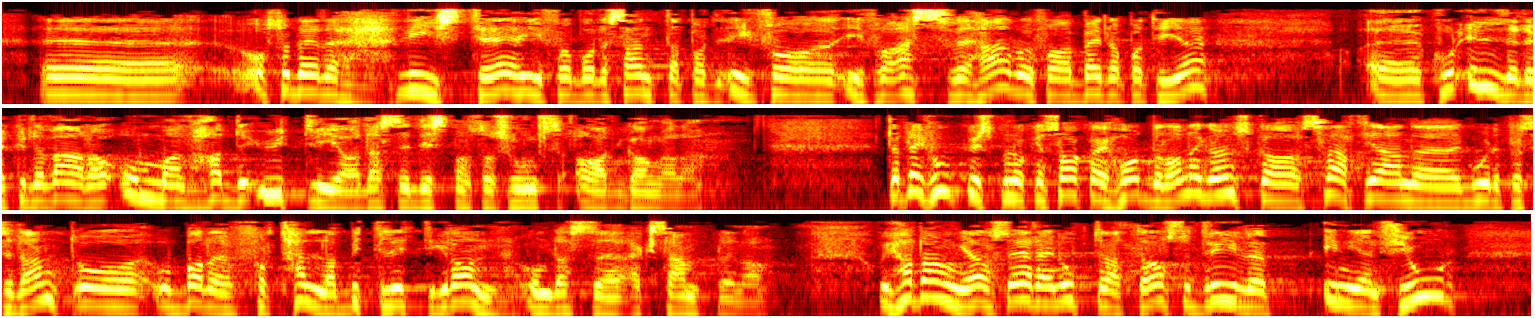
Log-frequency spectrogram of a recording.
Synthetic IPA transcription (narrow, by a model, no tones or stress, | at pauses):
ɔsɔblæɪd̪ɛʋiːst̪ʰɪɪfɾɔboːd̪əsɛnt̪əɾpɑɪfɾɔɪfɾɔɛsʋeːɦæːɾɔɪfɾɔɑɾbæɪd̪ɑɾpɑʈ̪iːə | kʰʊɾɪlːəd̪ɛkʰʉnːəʋæːɾəʔʊmːɑnɦɑd̪ːəʉːt̪ʋiːɑd̪ɛsːəd̪ɪspɑnsɑʂuːnsɑːʋ̪ɡɑŋɑnə̰ | d̪̥ɛblæɪfuːkʉspʰɔnɔkːənsɑːkəɾɪɦɔd̪əɾlɑnɛɡœnskɑɾsʋæːɾt̪jæːɳəɡuːd̪əpʰɾɛsɪd̪ɛnt̪ɔɔbɑːɾəfɔɾt̪ʰɛlːɑbɪt̪ːəlɪt̪ːəɡɾɑnːɔmd̪ɛsːəɛksɛmplənə | ɔɪɦɑd̪əɑŋːəɾsɔɛd̪æɪnʊpt̪ʰɾɛt̪ːəɾsɔd̪ɾiːʋə | ɪnːɪæɪnfjuːɾ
